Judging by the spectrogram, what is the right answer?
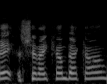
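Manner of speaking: very high-pitched voice. Retelling how the listener answered being told to rest: imitating the listener. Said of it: "I like your impression of me".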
